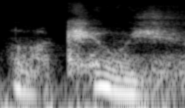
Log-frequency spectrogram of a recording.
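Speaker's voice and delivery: soft, hammed-up murderous mutter; a joking menacing hush; 1 mock menacing whisper. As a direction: whisper a comic death threat.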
